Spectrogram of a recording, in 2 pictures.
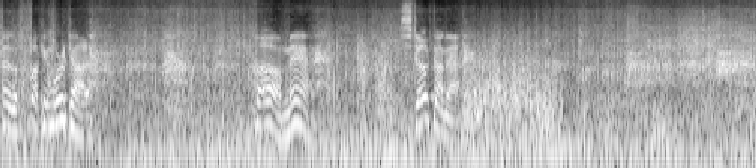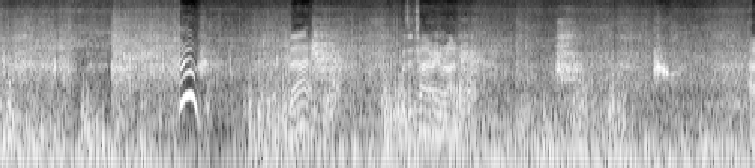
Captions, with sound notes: That was a fuckin' workout. (mountain biker breathes heavily) Oh, man! Stoked on that! (tires rumbling) Whew! That was a tiring run. Whew!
